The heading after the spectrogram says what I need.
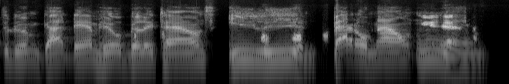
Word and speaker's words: Ely: Eli, yeah. E-L-Y, yeah. Yeah, they pronounce it Ely.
